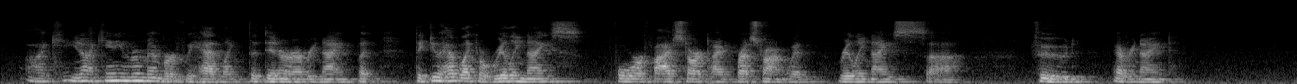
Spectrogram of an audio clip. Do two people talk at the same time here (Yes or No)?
No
